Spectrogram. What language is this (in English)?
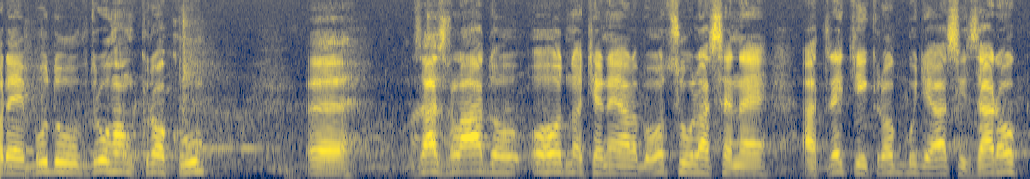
Slovak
